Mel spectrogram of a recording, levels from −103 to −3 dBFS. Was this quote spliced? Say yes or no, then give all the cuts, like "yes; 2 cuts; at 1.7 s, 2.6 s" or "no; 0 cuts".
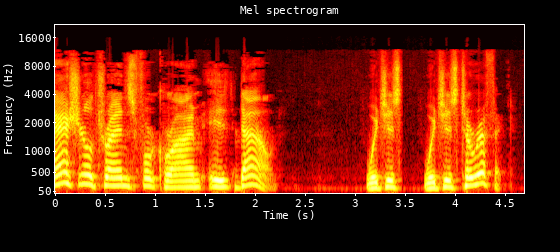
yes; 2 cuts; at 1.8 s, 3.5 s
